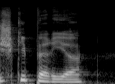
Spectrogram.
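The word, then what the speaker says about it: Shqipëria: Ah, es klingt ungefähr wie Skipperia. Okay, weil da sagt man kein S, aber das ja vielleicht nicht immer S, ja, Skipperia.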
